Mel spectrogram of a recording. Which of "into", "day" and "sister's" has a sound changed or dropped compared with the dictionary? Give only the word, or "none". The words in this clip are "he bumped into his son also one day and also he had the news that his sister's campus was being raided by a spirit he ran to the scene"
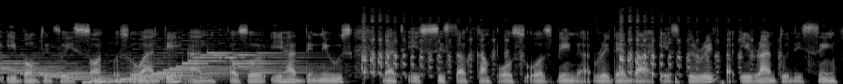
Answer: sister's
